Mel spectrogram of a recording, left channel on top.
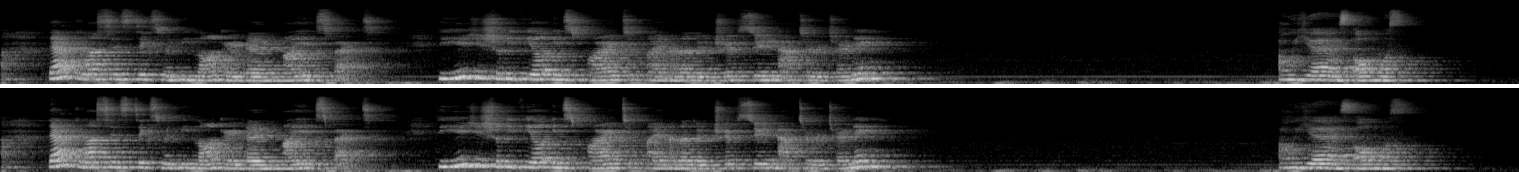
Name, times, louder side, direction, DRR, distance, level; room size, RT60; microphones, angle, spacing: voice 1, 0.5-3.5 4.4-8.8, equal, 30° right, -3 dB, 0.5 m, -21 dB
voice 2, 12.8-14.0, equal, 65° left, -2 dB, 0.6 m, -20 dB
2.8 x 2.5 x 3.2 m, 1.2 s
head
